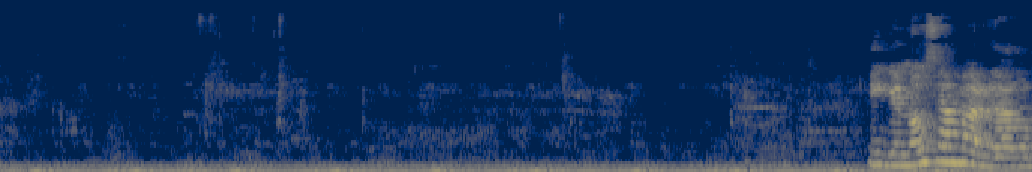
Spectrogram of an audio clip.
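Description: A young woman slurps and chews noodles close by.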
